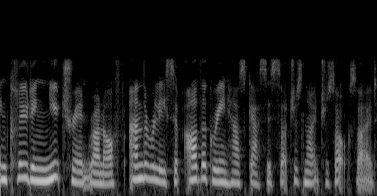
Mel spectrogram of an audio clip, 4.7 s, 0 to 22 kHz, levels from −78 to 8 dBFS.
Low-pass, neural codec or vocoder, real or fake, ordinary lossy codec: 7.2 kHz; none; real; Opus, 64 kbps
